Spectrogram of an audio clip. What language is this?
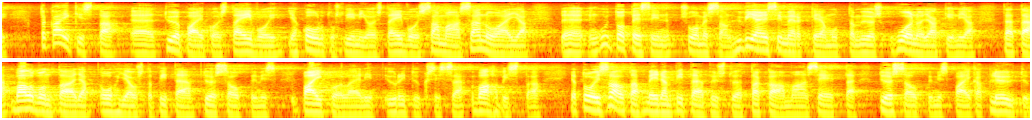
Finnish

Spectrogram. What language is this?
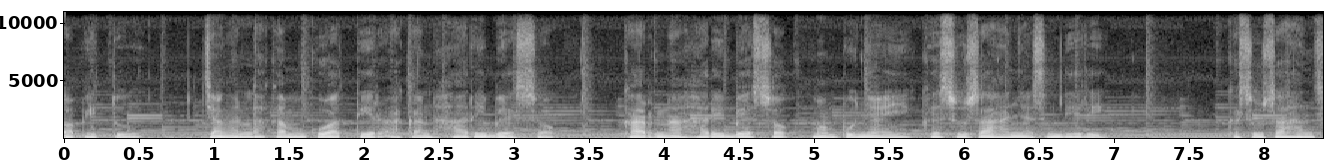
Indonesian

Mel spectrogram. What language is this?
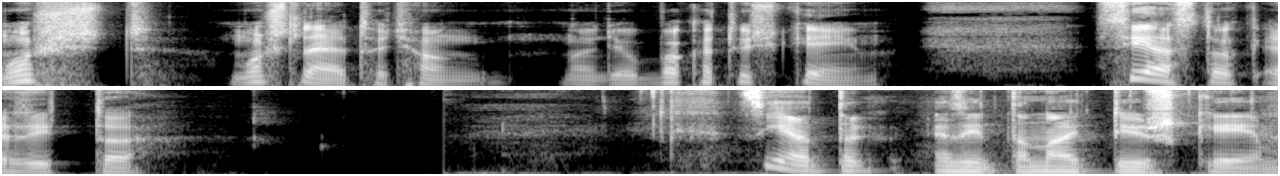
Hungarian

